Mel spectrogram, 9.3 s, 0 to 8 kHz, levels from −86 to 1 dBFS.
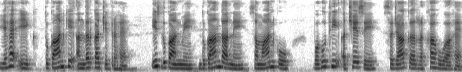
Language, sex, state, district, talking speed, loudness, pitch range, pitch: Hindi, female, Bihar, Madhepura, 155 wpm, -18 LUFS, 155-200 Hz, 175 Hz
